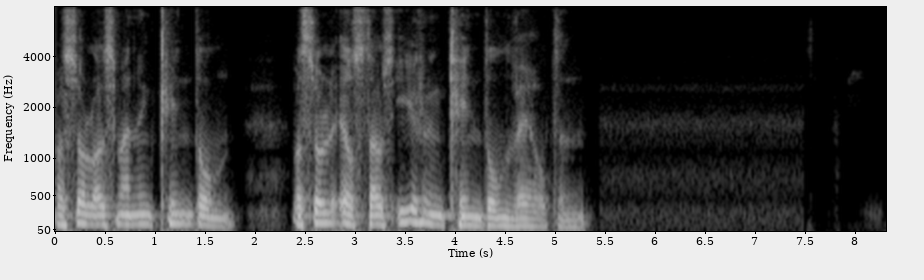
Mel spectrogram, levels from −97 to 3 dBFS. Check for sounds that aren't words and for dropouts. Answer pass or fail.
pass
